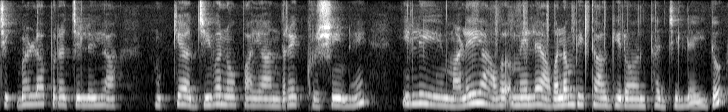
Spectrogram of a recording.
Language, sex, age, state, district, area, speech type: Kannada, female, 30-45, Karnataka, Chikkaballapur, rural, spontaneous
